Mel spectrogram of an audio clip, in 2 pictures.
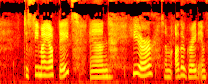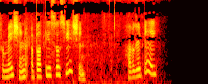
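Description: A middle-aged woman talks close up, outdoors.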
